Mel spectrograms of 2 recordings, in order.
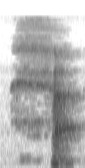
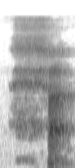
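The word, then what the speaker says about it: ح: Donc, la deuxième lettre, c'est Ha. Elle se prononce au milieu de la gorge. Ha.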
